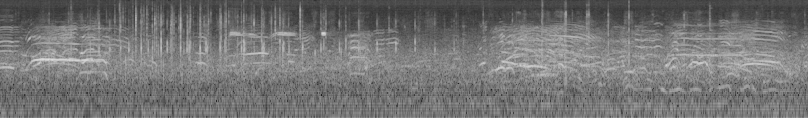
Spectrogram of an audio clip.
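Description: Players and sideline voices shouting and calling during lacrosse play, loudest in the second half, with a quick run of sharp clicks in the first few seconds.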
